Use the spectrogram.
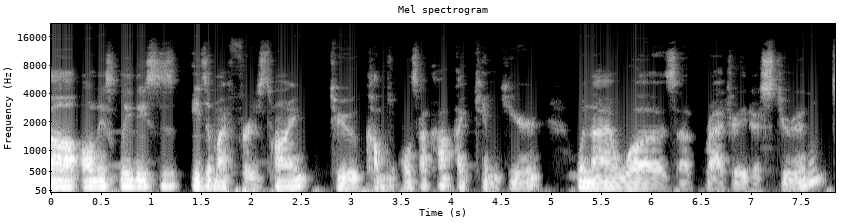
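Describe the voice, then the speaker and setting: A man's somewhat breathy voice at a fairly slow pace, with fairly even intonation. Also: medium pitch for a man. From China, Fujian province. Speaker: freelance language teacher. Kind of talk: interview, personal story. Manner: halting, many fillers.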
